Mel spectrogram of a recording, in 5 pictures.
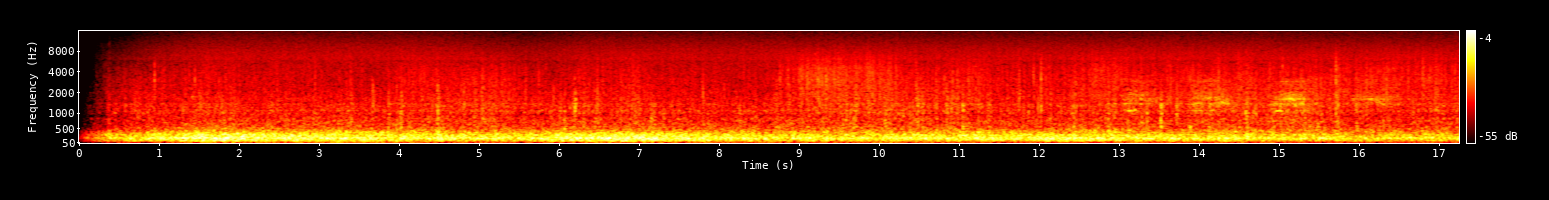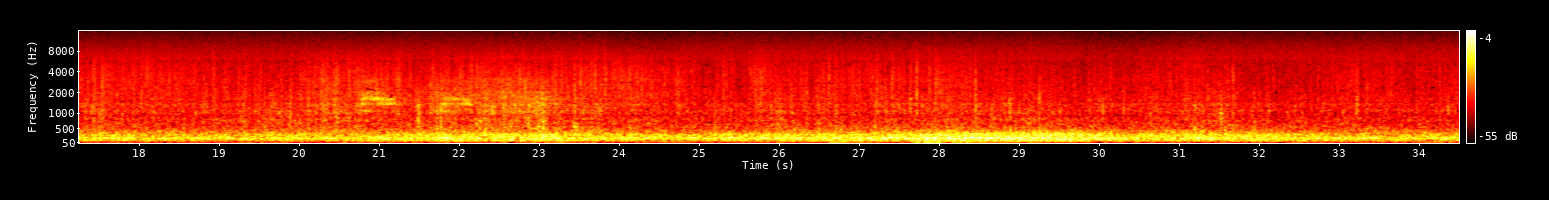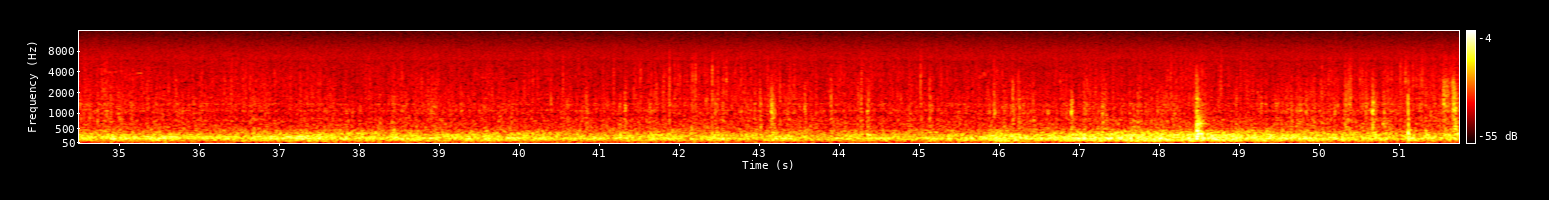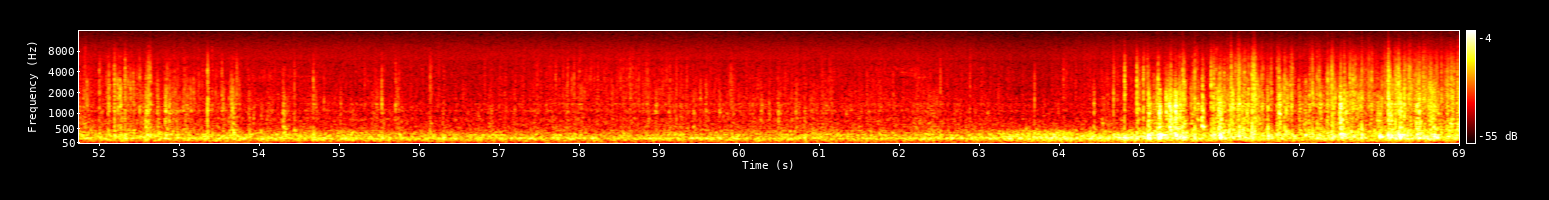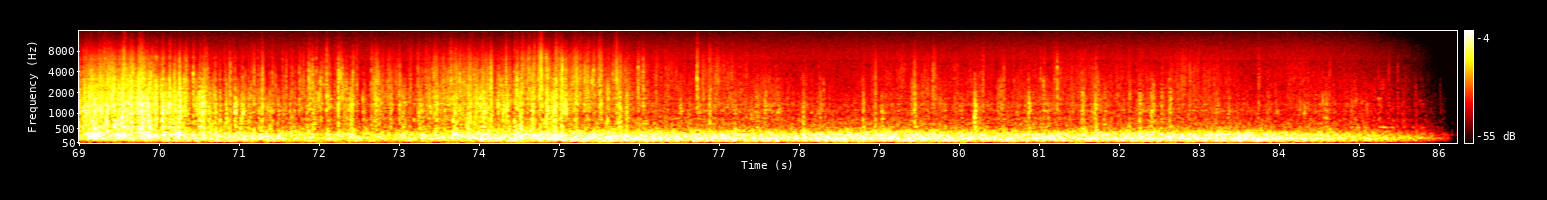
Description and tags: Wind and Rain From Inside a Car
Wind and rain heard from inside a stationary car. A crow and some wind chimes can be heard occasionally in the background.
Recorded with a matched pair of Uši Pro microphones on a small tripod attached to a Zoom H5. The recording is in stereo.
